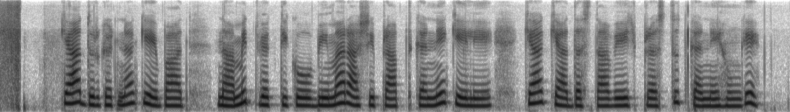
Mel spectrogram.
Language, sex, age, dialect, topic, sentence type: Hindi, female, 18-24, Garhwali, banking, question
